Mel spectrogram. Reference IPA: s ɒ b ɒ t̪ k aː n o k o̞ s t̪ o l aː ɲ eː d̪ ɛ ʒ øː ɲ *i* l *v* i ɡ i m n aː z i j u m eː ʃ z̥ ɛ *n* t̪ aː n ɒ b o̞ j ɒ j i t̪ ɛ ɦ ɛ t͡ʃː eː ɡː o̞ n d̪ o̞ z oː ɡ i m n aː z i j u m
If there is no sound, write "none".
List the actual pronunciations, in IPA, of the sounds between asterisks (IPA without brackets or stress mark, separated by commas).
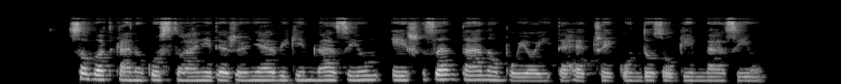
ɛ, v, n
